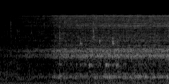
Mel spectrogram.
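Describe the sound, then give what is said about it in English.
Running tap water splashes steadily into a sink as someone washes their hands, a broad hissing rush that swells in volume after the first half second as hands move under the stream. No voices are heard. “Hold your horses, Sammy. I've got to clean my hands.”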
